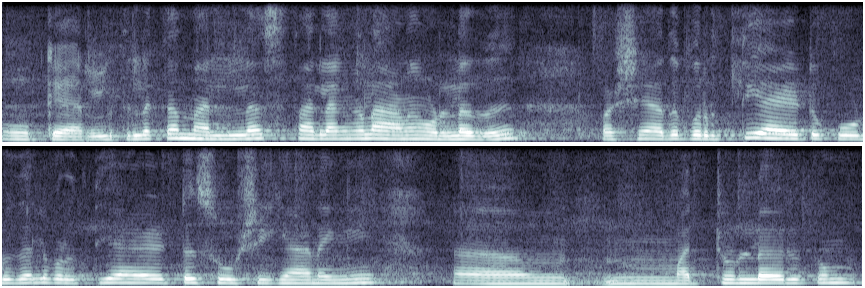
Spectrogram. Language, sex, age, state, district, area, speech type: Malayalam, female, 45-60, Kerala, Kottayam, rural, spontaneous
